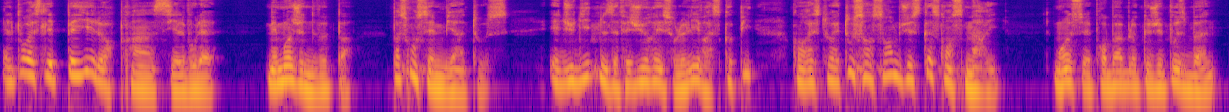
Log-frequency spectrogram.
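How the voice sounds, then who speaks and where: A man voicing a self-important little girl with a shrill, drilling voice in an audiobook. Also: expressive, normal speed, mellow, slightly rough. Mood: haughty.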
